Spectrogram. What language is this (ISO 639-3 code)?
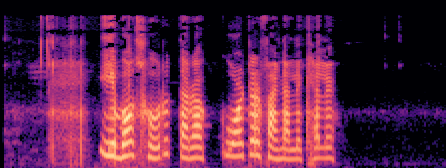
ben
